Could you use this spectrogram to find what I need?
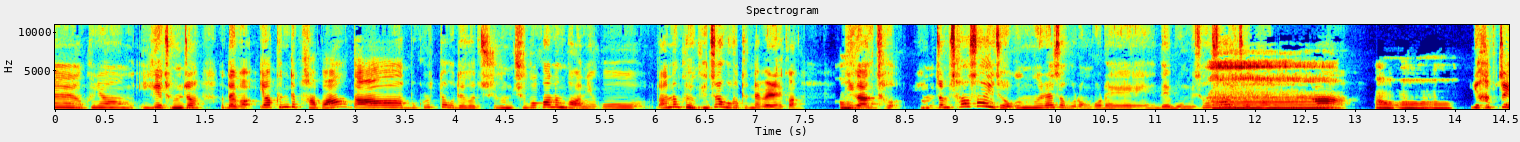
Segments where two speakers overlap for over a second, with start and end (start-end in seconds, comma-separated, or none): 11.6-12.8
